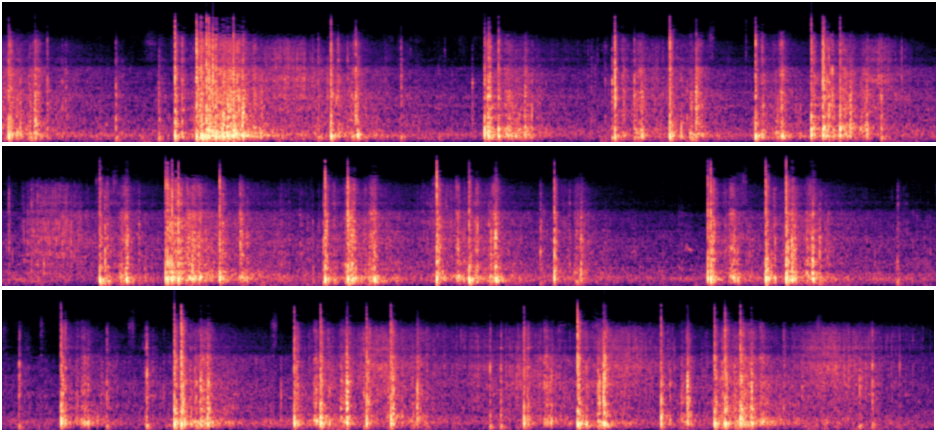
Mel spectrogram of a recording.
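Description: Aerial fireworks bursting in repeated volleys, a cluster of sharp bangs and crackles about every one to two seconds.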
